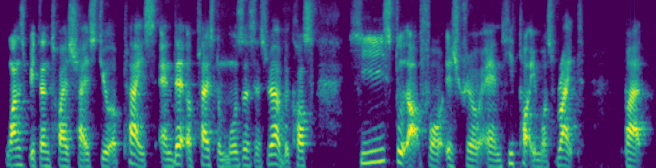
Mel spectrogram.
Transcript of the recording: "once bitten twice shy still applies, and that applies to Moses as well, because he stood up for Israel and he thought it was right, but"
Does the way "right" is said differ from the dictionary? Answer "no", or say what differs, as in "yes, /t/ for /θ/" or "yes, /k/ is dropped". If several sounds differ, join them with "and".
no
